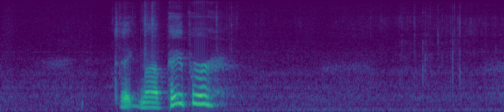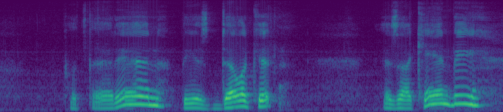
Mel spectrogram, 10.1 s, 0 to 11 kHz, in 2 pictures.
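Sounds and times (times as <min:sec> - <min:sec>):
thin paper being folded: 0:03.6 - 0:06.0.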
